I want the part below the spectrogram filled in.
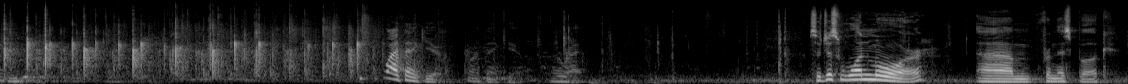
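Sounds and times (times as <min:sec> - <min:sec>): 
small crowd clapping: 0:00.0 - 0:05.2
speech: 0:03.9 - 0:06.0, 0:08.2 - 0:11.2.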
